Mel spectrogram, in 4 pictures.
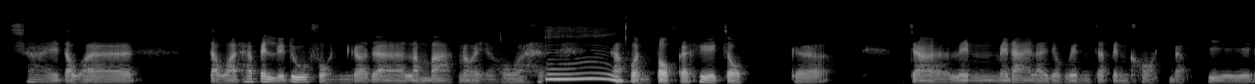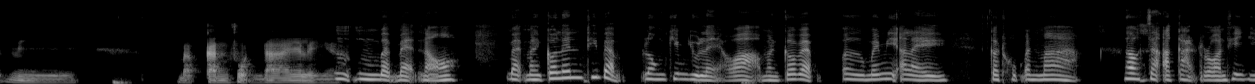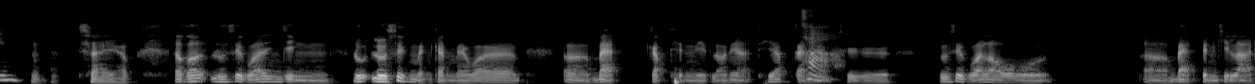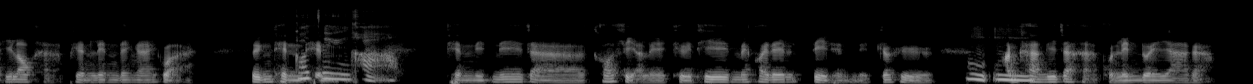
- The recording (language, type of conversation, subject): Thai, unstructured, การออกกำลังกายช่วยให้จิตใจแจ่มใสขึ้นได้อย่างไร?
- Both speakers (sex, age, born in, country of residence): female, 30-34, Thailand, Thailand; male, 30-34, Thailand, Thailand
- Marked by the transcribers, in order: tapping; laughing while speaking: "เพราะว่า"; "โรงยิม" said as "โรงกิม"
